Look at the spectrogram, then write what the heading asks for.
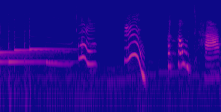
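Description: Taffy the cat gives several meows with rising and falling pitch, near and clear, following a steady electronic tone at the start with a few sharp ticks.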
